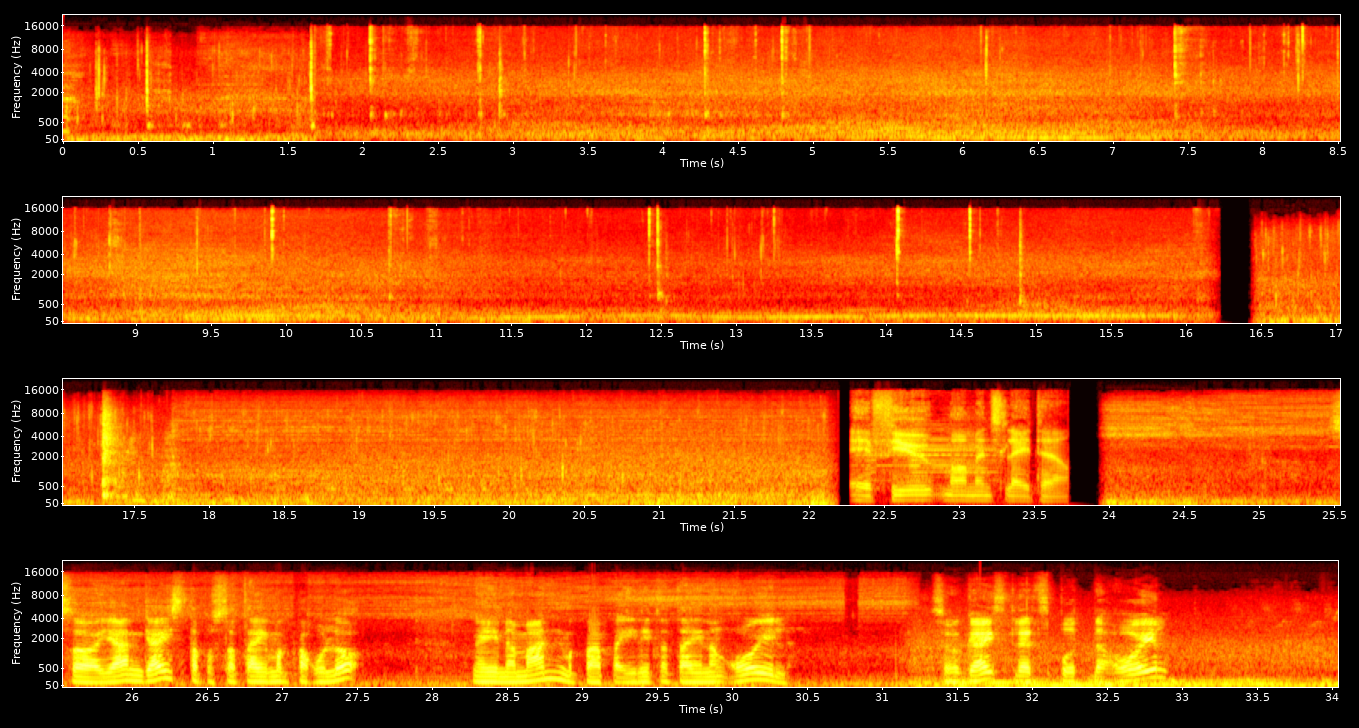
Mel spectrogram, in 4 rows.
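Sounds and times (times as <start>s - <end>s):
water boiling rumble: 0.0s - 13.2s, 16.4s - 22.1s.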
